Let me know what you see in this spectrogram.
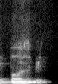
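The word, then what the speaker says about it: Poiseuille: o de boise bill verdad es francés entonces podéis ver se pronuncia por la ley de postville y por el tipo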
